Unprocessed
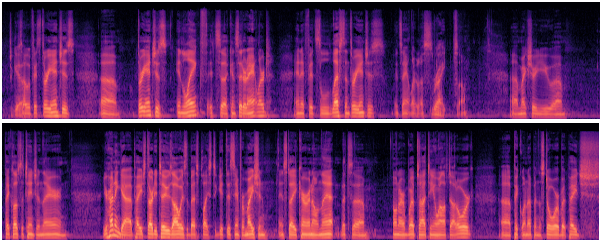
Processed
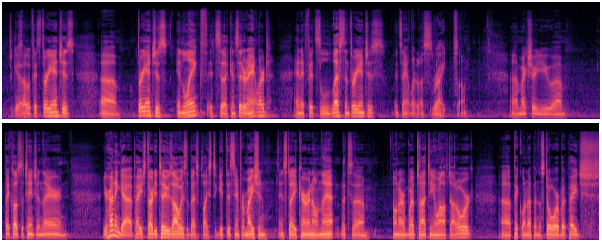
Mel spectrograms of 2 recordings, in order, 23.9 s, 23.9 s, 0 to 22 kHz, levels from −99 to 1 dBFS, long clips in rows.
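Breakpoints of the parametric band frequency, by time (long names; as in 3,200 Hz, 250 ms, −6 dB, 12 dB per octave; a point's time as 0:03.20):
parametric band −7.5 dB 0.32 octaves
2,000 Hz
from 0:00.93 8,000 Hz
from 0:02.13 2,200 Hz
from 0:03.54 620 Hz
from 0:05.04 3,500 Hz
from 0:05.97 710 Hz
from 0:10.33 97 Hz
from 0:14.65 510 Hz
from 0:22.04 3,000 Hz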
